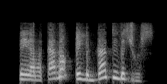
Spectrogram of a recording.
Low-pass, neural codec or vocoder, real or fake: 7.2 kHz; codec, 16 kHz, 0.5 kbps, X-Codec, HuBERT features, trained on general audio; fake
